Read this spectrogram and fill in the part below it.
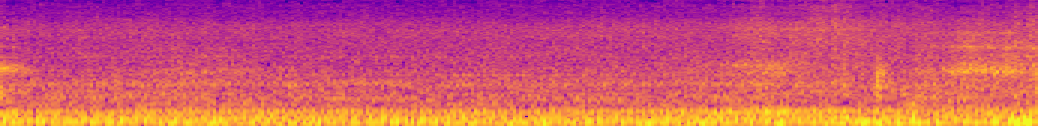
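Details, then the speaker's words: Small engine after moving governor spring two holes over: steady even drone with low thrum, no surging; speed toned down, now normal governed speed. "I think that's toned down a lot. I think that helped."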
